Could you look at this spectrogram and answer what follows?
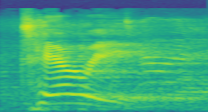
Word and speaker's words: Terri: Terri. It's spelled T-E-R-R-I, T-E-R-I, Y, but it all sounds the same, short for Teresa.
